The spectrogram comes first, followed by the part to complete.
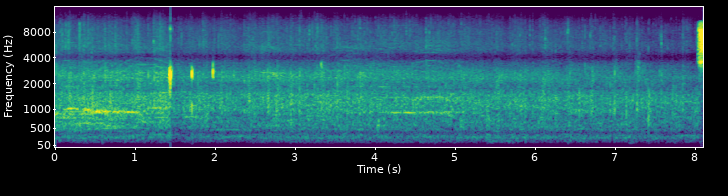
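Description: Audience applauding, a little louder in the first second or so, then steady and easing off slightly.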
